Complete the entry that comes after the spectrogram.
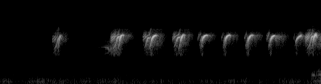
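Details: Mrs. Gould's sunbird: a single high chirp, a pause, then eight more sharp, evenly spaced chirps about four per second, ending with a faint low sound.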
